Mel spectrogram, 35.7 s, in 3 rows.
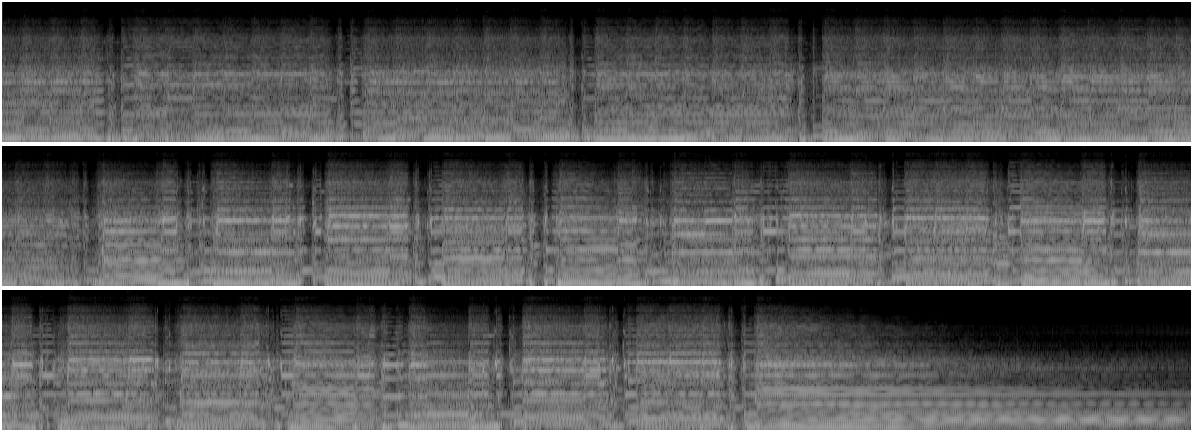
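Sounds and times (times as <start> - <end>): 
guitar: 0.0 - 35.6.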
